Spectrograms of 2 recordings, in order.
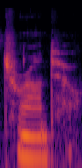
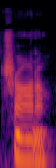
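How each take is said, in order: First: Every syllable and t sound is said clearly. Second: The syllables are run together, clipped and shortened. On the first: This is how outsiders say it. "But for the rest of the world, it's Toronto" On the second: This is how people from the city say it. "I know how to pronounce Toronto"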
